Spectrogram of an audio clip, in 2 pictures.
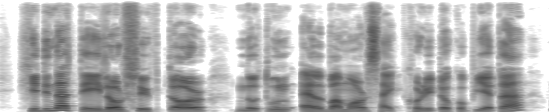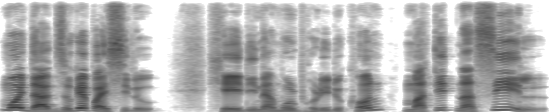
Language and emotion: Assamese, happy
